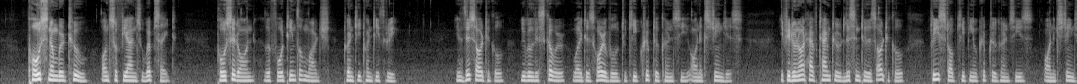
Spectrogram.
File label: voiceover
